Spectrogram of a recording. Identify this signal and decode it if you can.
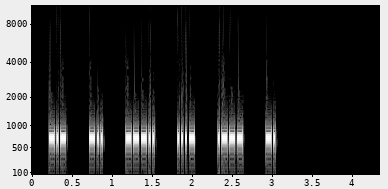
Morse code, heard as a keyed tone, about 52 wpm, spaced as for 24 wpm, 700 Hz. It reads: KD8VJN
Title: USA Call Signs - 6 Characters - 4x Character Spacing - 50wpm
